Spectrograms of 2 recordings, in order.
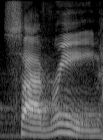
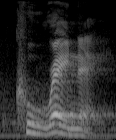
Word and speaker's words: Cyrene: Those of European and Western descent pronounce the name of my country as Cyrene. However, it's really pronounced Kurene.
